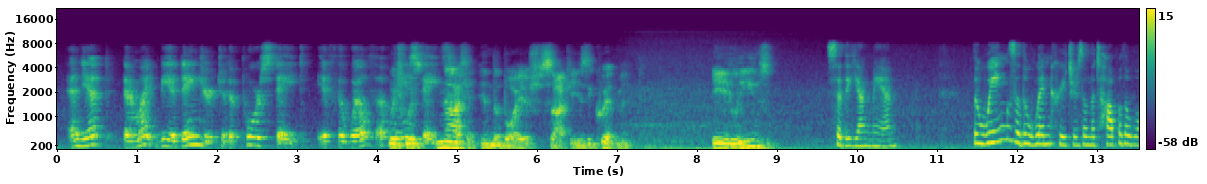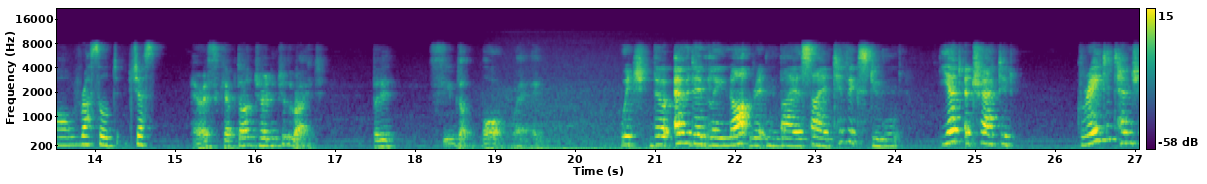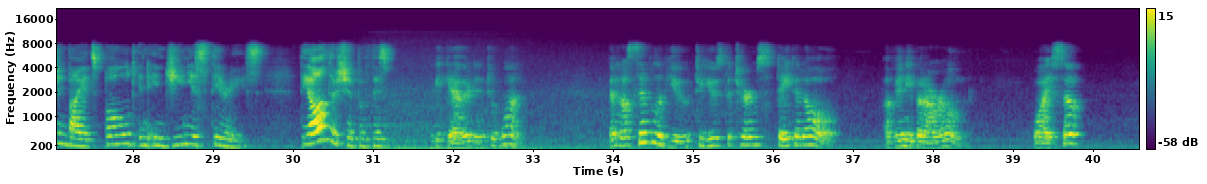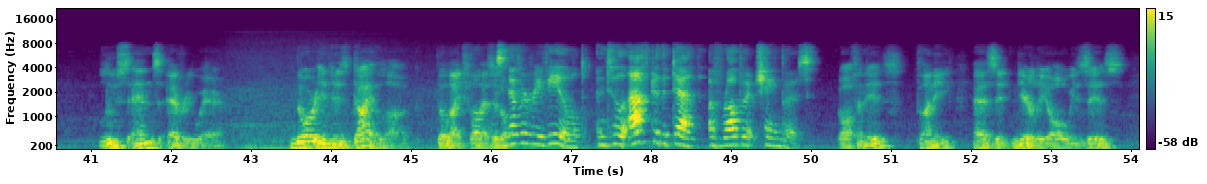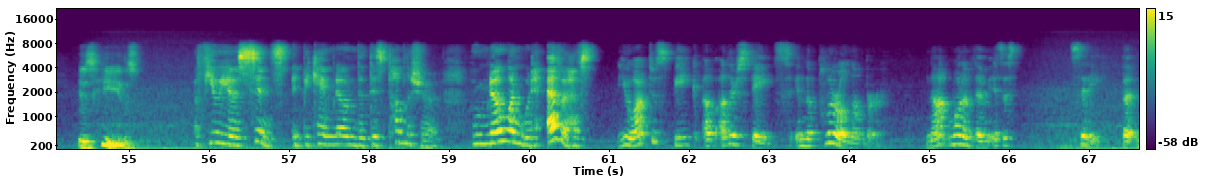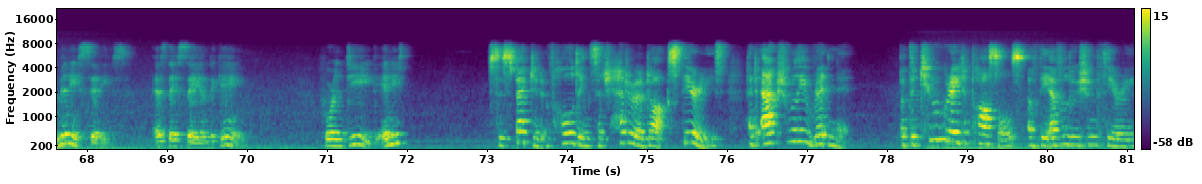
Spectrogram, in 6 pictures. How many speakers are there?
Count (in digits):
5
